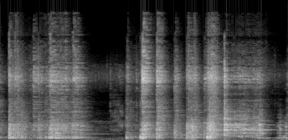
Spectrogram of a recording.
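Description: Metal cooking pot being covered with its lid while cooking jackfruit, with clattering knocks and scraping of pot and lid in several bursts across a few seconds, close and fairly loud, no talk.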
